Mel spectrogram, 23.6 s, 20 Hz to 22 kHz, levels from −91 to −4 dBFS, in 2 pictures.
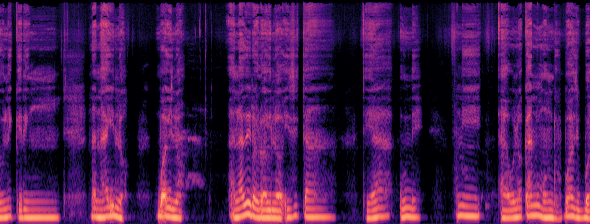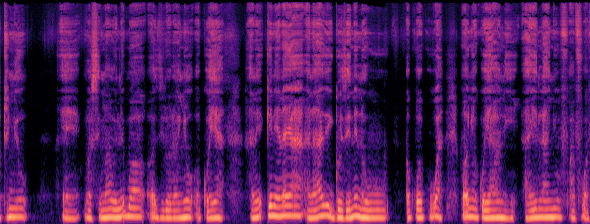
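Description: No technical faults can be heard anywhere in the speech recording. Nothing in it calls for a timestamp or a cause.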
